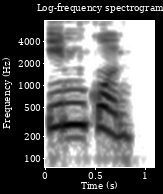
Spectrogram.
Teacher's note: Hukumnya ikfa, karena huruf nun sukun bertemu huruf kaf. Cara membacanya samar dengan dengung. Pengucapannya nun sukun seperti menjadi ing. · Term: ikhfa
